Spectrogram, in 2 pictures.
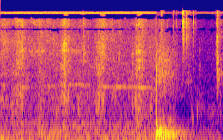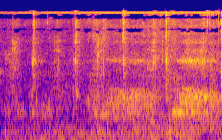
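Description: Close-miked chewing of a mouthful of food, with one loud low thud about two seconds in.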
